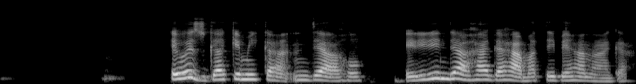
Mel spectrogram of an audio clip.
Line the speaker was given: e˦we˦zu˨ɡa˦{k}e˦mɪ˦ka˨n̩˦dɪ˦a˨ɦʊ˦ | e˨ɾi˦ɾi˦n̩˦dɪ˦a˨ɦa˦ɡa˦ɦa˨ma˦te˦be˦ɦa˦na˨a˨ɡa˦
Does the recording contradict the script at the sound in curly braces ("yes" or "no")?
no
